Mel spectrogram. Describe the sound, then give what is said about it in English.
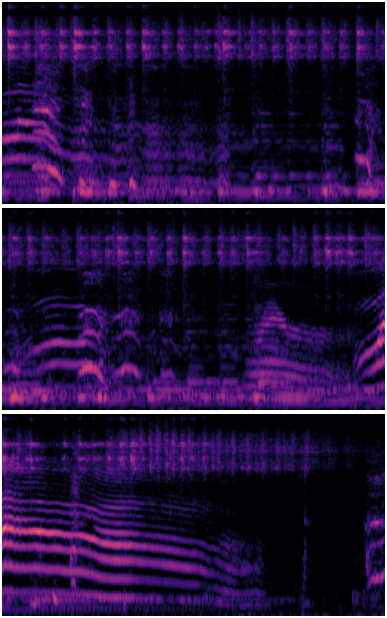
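A cat meows repeatedly in drawn-out, wavering cries, fairly loud, the calls rising and falling in pitch with brief pauses between them. “We're gonna have a Cat Beast Party tonight. There's nothing better to do. Hang with the cat.”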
